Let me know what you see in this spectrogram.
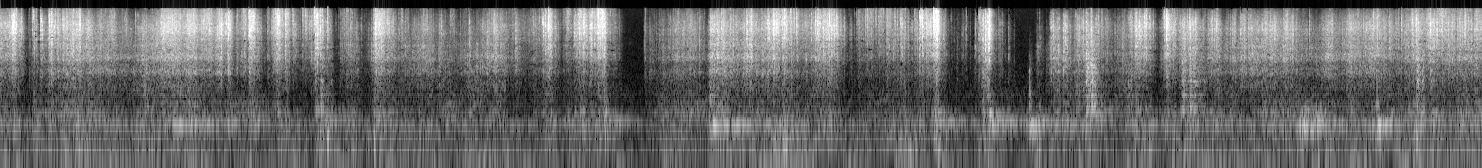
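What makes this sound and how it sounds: Fingertips rummage and scratch through a heap of plastic Mardi Gras bead necklaces, white pearl-like, purple, gold and green, lying on a surface. The small hollow beads give a steady, bright rattling and crinkling clatter with many quick clicks, broken by a few short pauses.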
